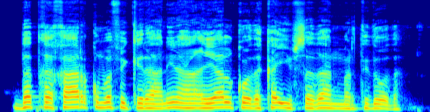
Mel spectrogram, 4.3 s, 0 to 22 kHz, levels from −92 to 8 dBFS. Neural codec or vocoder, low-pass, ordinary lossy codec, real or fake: none; none; none; real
